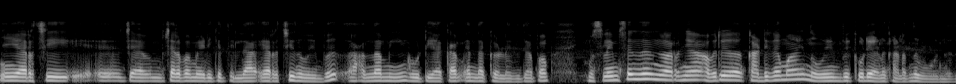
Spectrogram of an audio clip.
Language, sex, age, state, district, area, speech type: Malayalam, female, 30-45, Kerala, Alappuzha, rural, spontaneous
